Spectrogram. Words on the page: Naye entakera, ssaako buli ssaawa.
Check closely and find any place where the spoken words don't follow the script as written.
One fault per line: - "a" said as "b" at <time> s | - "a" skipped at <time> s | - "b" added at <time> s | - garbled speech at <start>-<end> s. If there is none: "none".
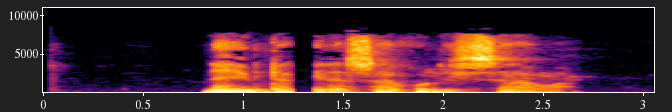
none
